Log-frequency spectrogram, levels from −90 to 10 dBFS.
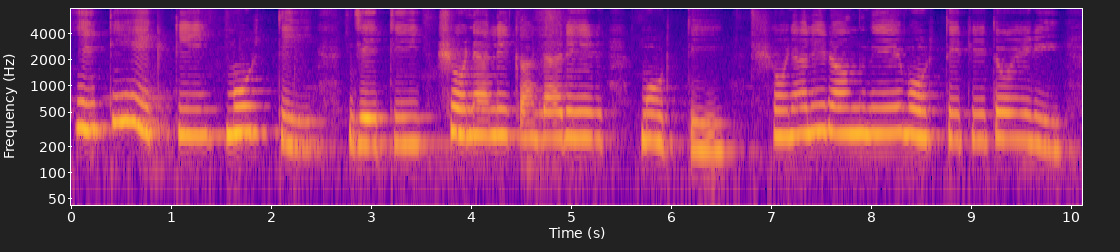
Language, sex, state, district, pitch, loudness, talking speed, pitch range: Bengali, female, West Bengal, Kolkata, 250 Hz, -16 LUFS, 75 wpm, 220-280 Hz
